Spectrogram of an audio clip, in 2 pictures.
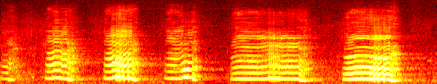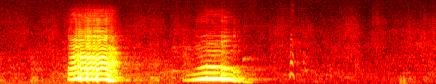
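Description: Chewbacca's Wookiee growls and roars: a run of about seven separate calls that bend in pitch, the longest about a second, stopping a little over a second before the end.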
